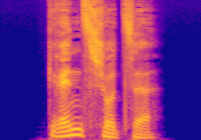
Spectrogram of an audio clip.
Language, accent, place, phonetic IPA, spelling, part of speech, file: German, Germany, Berlin, [ˈɡʁɛnt͡sˌʃʊt͡sə], Grenzschutze, noun, De-Grenzschutze.ogg
- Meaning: dative singular of Grenzschutz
